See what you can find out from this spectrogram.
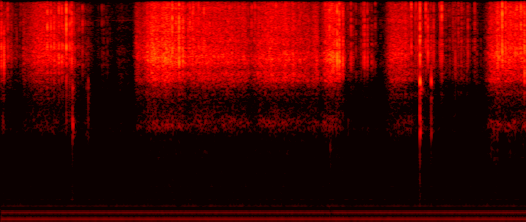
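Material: Leather.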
